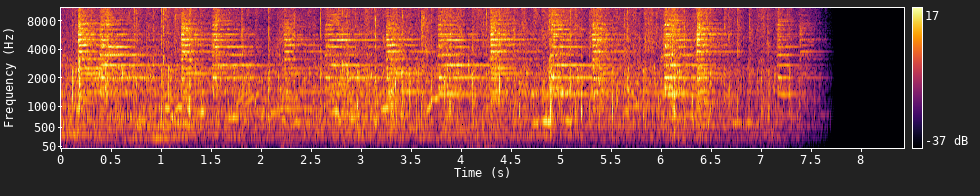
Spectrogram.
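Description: Church bells pealing in quick, uneven strikes whose tones ring on, over the chatter of a crowd; the sound cuts off suddenly near the end.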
